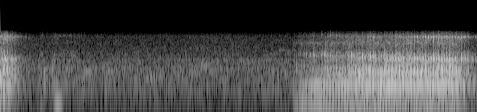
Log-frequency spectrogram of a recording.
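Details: Sleeping person: a quiet breath, then a loud, rough, rattling snore on the in-breath from about three seconds onward; snoring.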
